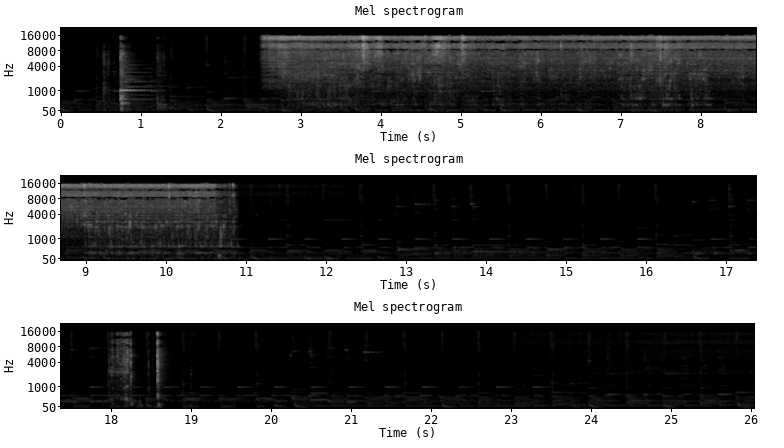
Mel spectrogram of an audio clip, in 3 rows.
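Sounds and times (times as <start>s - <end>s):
tap water running into pot: 2.5s - 10.9s.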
